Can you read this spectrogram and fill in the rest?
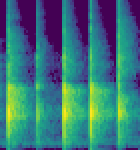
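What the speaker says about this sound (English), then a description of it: "Give him a round of applause." A few people clapping in a classroom accounting tutorial, six sharp claps spaced a short way apart, close and fairly loud, with no talk over them.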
